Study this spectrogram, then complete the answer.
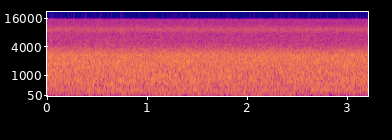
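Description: A steady, dense wash of pouring pre-monsoon rain in Maharashtra, India, fills the whole stretch, even and constant like water rushing down.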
